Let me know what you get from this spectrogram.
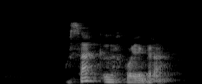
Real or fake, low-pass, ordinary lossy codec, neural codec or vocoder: fake; 7.2 kHz; none; vocoder, 44.1 kHz, 80 mel bands, Vocos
